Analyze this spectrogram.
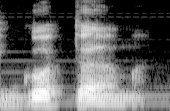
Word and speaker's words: Gautama: Escreve-se Gautama, mas pronuncia-se Gotama.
